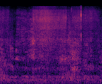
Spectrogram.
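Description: Beaten egg and chopped vegetables sizzling in a large frying pan, a steady hiss with a few short sharp clicks and a brief sound of another kind over it.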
